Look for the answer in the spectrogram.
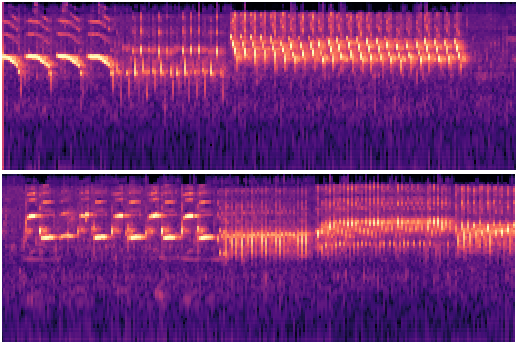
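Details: Several captive Saffron Finches (Sicalis flaveola) singing together in a breeders' gathering, a mix of bright chirped phrases, rapid trills and repeated down-slurred notes, changing every second or two, with a brief pause near the middle.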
